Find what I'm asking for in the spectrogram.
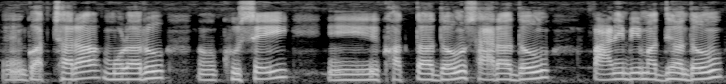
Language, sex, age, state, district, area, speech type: Odia, female, 45-60, Odisha, Kendujhar, urban, spontaneous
